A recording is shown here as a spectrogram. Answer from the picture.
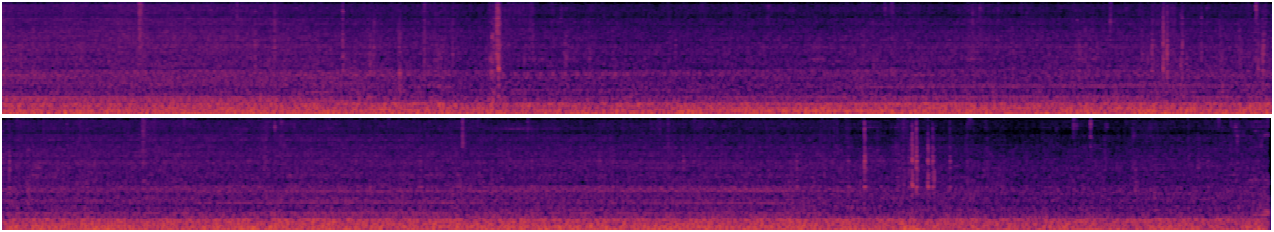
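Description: A car driving along a paved road, heard from inside the cabin: a steady engine and tyre rumble, with a few faint clicks.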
